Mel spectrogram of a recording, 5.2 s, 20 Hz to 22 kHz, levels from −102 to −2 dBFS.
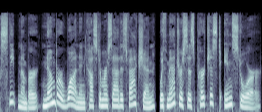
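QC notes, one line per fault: No faults found in the speech. Nothing in the clip calls for an entry.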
